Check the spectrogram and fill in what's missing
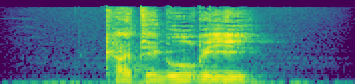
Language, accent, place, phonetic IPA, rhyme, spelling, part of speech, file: German, Germany, Berlin, [ˌkateɡoˈʁiː], -iː, Kategorie, noun, De-Kategorie.ogg
- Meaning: category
